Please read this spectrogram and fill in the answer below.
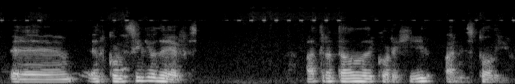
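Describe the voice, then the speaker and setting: A man talks with an Andean accent. His pitch variation is ordinary. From Bolivia. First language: Aymara (speaking Spanish). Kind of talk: lecture-style talk.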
